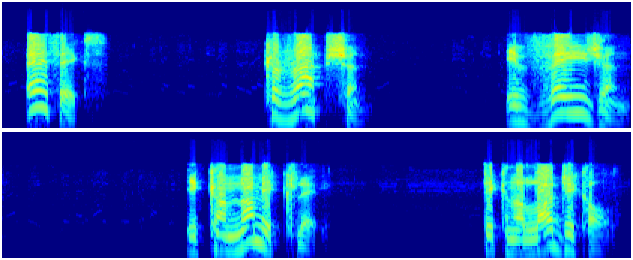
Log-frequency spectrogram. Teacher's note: in ethics it's the first syllable in corruption it's the second one in evasion it's the second one again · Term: stressed syllables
